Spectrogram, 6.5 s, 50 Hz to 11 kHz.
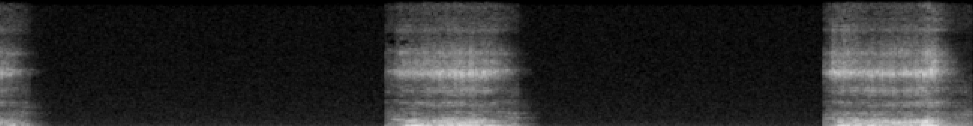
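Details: Person snoring while asleep: loud, rough snores on each breath in, separated by long silent pauses, about 20 a minute.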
